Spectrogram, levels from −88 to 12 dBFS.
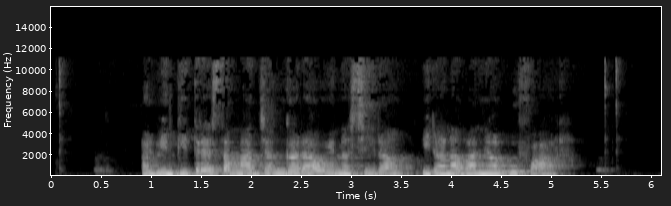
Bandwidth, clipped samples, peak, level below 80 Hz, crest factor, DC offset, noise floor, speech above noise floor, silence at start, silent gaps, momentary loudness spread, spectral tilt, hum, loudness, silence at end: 11.5 kHz; under 0.1%; -12 dBFS; -70 dBFS; 14 dB; under 0.1%; -60 dBFS; 37 dB; 0.9 s; none; 8 LU; -5 dB/octave; none; -24 LUFS; 1 s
